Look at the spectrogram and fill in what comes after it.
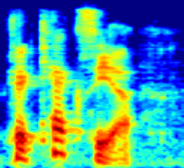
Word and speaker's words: cachexia: It's cancer cachexia. I think I'm saying that right. Dr. Dressler, what are your thoughts on it? And am I pronouncing it correctly? – Well, you are pronouncing it correctly.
